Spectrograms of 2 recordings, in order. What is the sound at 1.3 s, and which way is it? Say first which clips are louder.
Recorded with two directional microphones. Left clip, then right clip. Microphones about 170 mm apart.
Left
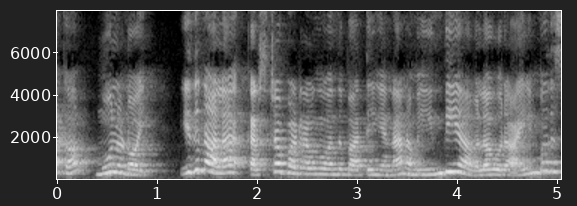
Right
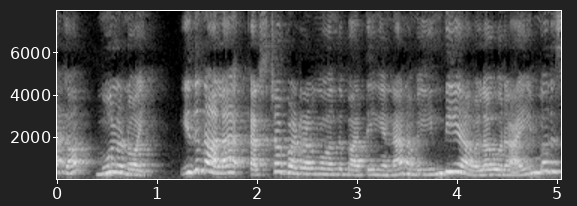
A woman's voice: left 1 dB; 20° left (ahead or behind).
